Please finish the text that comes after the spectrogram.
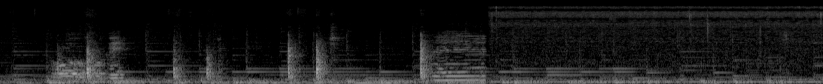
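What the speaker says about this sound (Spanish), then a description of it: "ahí tenemos la cebolla y el chile cerrando, trabajando" Diced onion and chile frying in a pan give a steady, soft sizzle, punctuated by several knocks and scrapes of utensils in the first half, with a voice speaking quietly underneath.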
